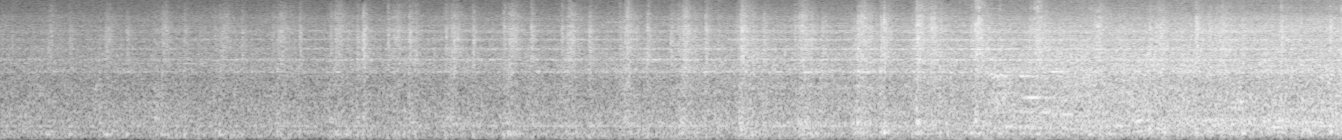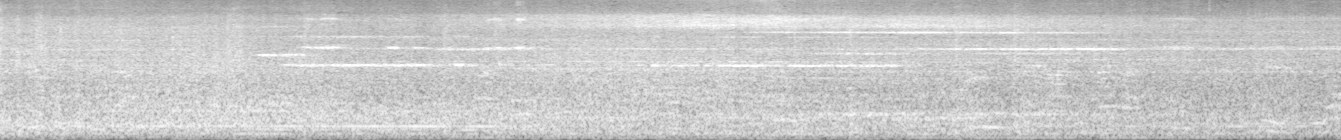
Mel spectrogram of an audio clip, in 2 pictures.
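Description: Electric multiple-unit train running past on the rails, growing louder as it draws near, its wheels clicking rapidly over the rail joints. Once it is alongside, a high-pitched wheel squeal sets in and carries on to near the end.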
